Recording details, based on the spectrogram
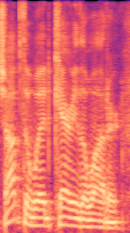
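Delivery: ordinary delivery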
